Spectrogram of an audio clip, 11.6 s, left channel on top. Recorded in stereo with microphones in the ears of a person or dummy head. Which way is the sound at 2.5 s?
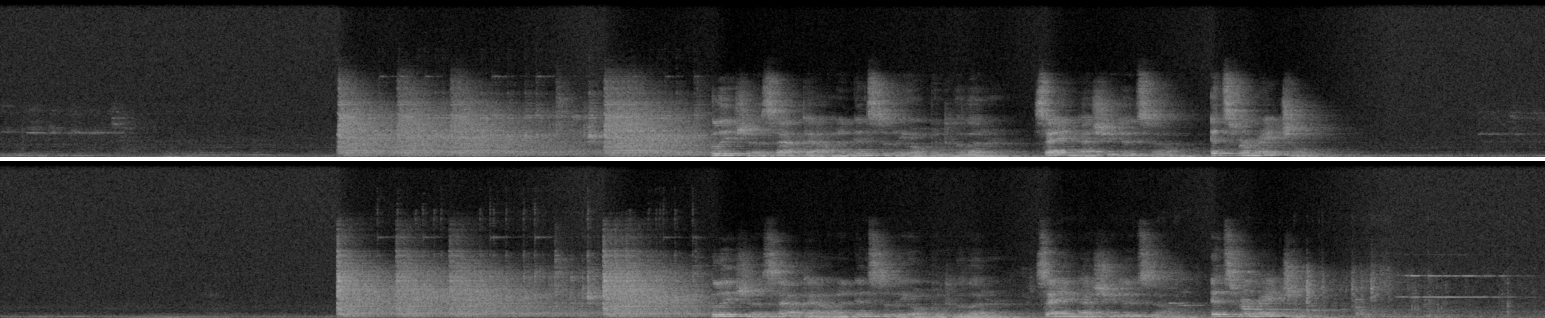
60° right (ahead or behind).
